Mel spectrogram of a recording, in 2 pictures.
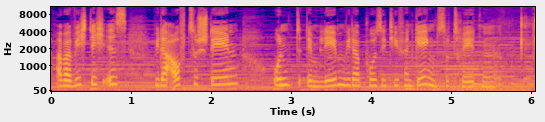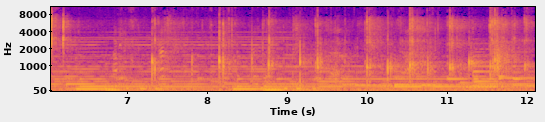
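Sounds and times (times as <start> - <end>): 
speech: 0.1 - 6.5
ambient hum: 4.5 - 11.0
horse hooves clip-clopping on the hard surface of a riding stable courtyard near Cologne: 5.0 - 12.0.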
